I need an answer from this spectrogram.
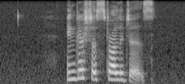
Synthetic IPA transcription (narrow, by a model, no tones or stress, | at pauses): ɪ̃ŋɡlɪʃəstɹɔlɪd͡ʒə̰z̥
